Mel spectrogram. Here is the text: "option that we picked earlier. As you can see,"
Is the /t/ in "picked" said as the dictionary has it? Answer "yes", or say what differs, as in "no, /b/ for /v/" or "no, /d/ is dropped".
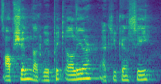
no, /t/ is dropped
